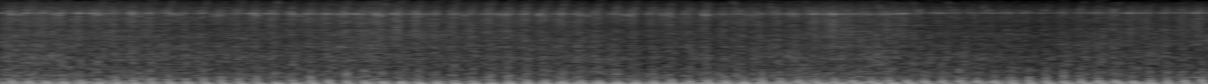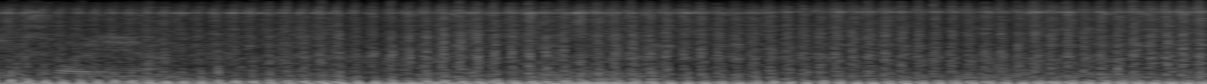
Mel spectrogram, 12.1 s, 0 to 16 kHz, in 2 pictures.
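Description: A Huey helicopter in Microsoft Flight Simulator 2020, flying over Ireland, gives a loud, continuous rapid rotor chop over a dense turbine roar, steady and close throughout with no talk.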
